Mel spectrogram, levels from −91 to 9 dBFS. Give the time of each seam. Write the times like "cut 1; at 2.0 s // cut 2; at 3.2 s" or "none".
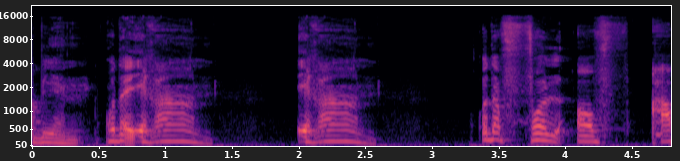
cut 1; at 2.0 s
